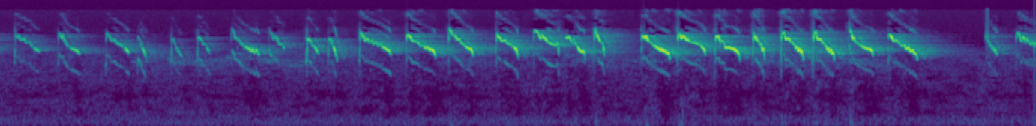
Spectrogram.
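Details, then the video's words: Morning song of a white-eye in the ngalas style: a long, busy stream of thin, high, falling whistled notes that grows louder and denser midway. After a short pause the notes resume, over faint low background rumble. "PLECI NGALAS DI PAGI HARI"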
